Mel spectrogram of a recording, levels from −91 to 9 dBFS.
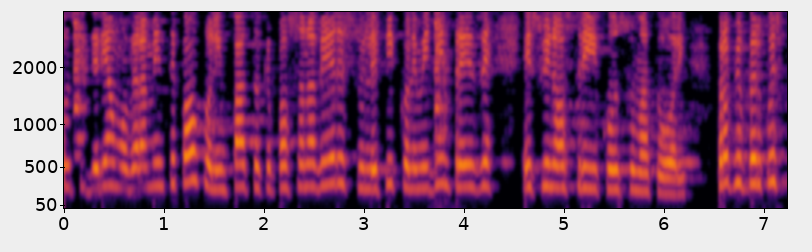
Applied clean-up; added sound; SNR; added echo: classical method Wiener filter.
